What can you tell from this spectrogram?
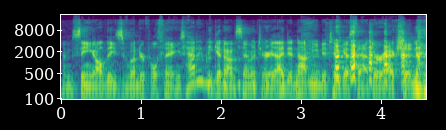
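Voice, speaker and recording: A man rattles off his words very fast while music plays behind him. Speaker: antique dealer. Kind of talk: casual chat. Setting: livestream. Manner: quieter than the host. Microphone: too far from the mic.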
